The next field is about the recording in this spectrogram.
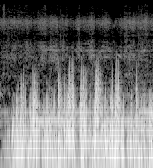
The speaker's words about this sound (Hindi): जैसे आज यहाँ ये हवा चल रही है बारिश की बूंदें हो रही हैं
